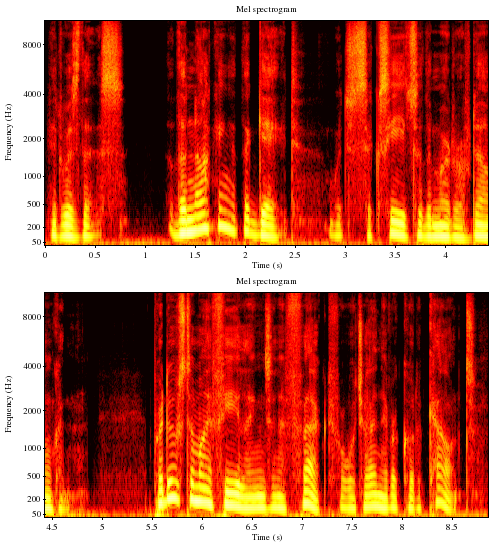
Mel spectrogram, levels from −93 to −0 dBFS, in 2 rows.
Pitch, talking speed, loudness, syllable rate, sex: 125 Hz, 185 wpm, -18 LUFS, 5.1 syllables/s, male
